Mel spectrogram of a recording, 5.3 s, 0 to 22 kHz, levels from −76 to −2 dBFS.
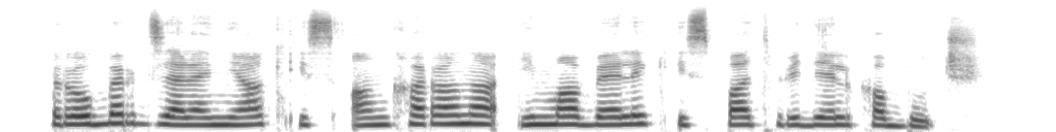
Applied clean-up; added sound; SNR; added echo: neural mask model DeepFilterNet 3.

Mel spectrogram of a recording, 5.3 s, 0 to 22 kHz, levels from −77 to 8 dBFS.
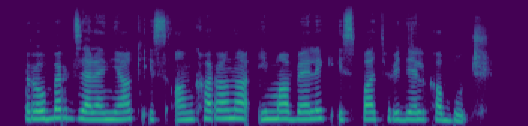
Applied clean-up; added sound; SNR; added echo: neural mask model Resemble Enhance denoiser.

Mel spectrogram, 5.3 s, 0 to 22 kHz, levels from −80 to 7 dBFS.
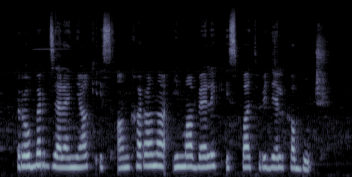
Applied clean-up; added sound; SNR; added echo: classical method log-MMSE.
